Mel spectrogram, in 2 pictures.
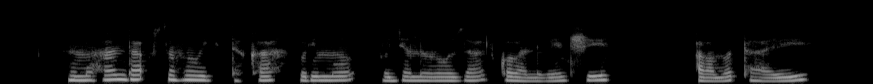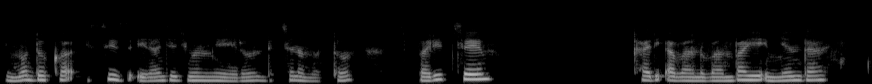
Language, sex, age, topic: Kinyarwanda, female, 18-24, government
